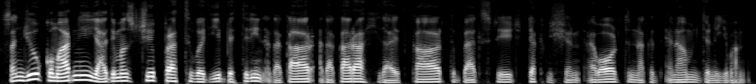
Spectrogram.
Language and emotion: Kashmiri, neutral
